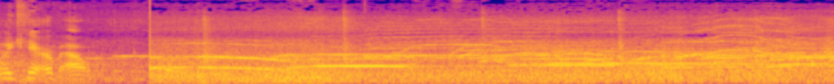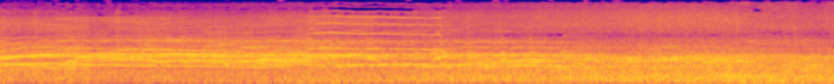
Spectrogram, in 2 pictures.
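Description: A roller coaster roars past overhead.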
